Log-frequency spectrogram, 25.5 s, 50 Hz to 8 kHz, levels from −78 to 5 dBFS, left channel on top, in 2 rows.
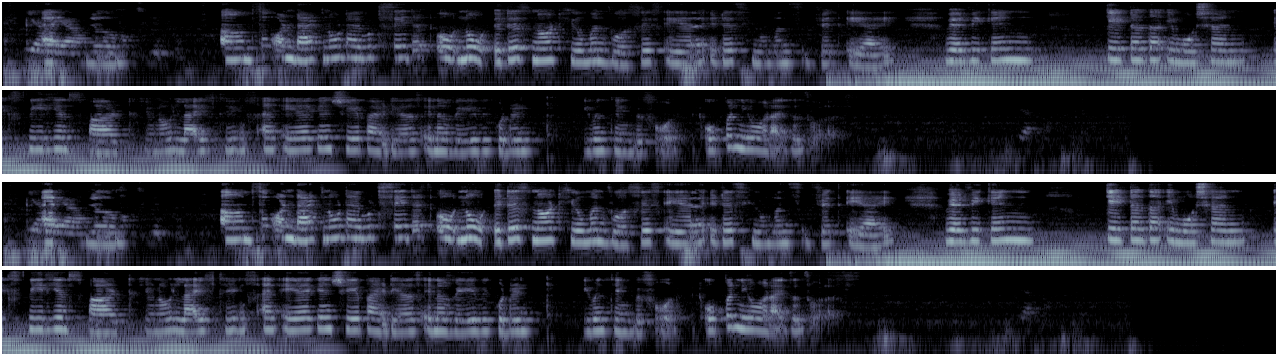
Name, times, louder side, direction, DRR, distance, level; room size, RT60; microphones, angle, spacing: voice 1, 0.0-0.8 1.5-1.6 6.8-6.9 22.9-23.0, left 2 dB, 55° left, 2.7 m, -38 dB
voice 2, 0.8-1.2 2.2-10.3 11.0-12.4 12.7-13.9 14.2-18.0 18.5-21.1, right 3 dB, 40° right, 1.3 m, -32 dB
sound 1, 8.2-16.1, equal, 20° left, 1.0 m, -35 dB
7.7 x 7.6 x 8.2 m
head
